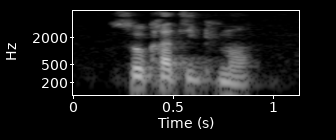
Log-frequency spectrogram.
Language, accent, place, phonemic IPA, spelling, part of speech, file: French, France, Lyon, /sɔ.kʁa.tik.mɑ̃/, socratiquement, adverb, LL-Q150 (fra)-socratiquement.wav
- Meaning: Socratically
